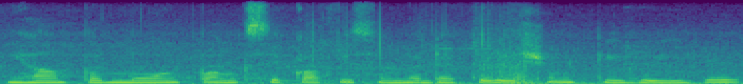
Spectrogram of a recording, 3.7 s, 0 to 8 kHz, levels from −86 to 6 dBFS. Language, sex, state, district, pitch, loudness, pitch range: Hindi, female, Haryana, Rohtak, 195 Hz, -16 LUFS, 185-200 Hz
